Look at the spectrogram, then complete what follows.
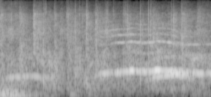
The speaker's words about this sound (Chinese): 掌声，掌声，掌声！哇，这个绝对大家要有掌声和欢呼啊！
